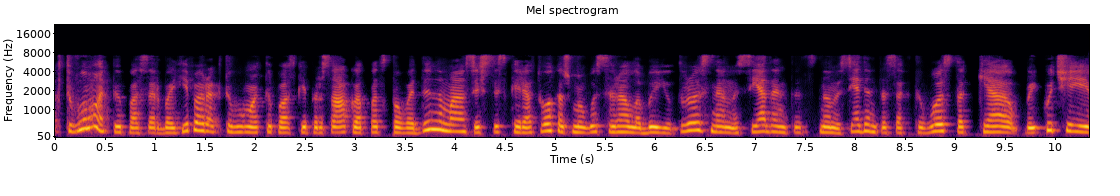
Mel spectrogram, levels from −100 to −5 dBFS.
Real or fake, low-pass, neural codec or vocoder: fake; 7.2 kHz; codec, 16 kHz, 2 kbps, X-Codec, WavLM features, trained on Multilingual LibriSpeech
